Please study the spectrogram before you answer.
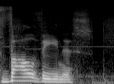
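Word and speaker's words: Val Venis: His last name rhymes with penis. That's right. It's Valenus or Steel with an E on the end as he was known in CMLL.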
